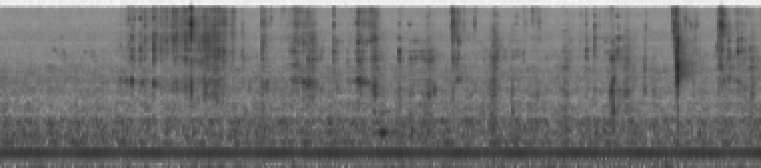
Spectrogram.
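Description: Close-up chewing of a mouthful of breaded deep-fried avocado, with scattered small crunches from the crisp coating. A steady low hum runs underneath, and there is one sharper click near the end.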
